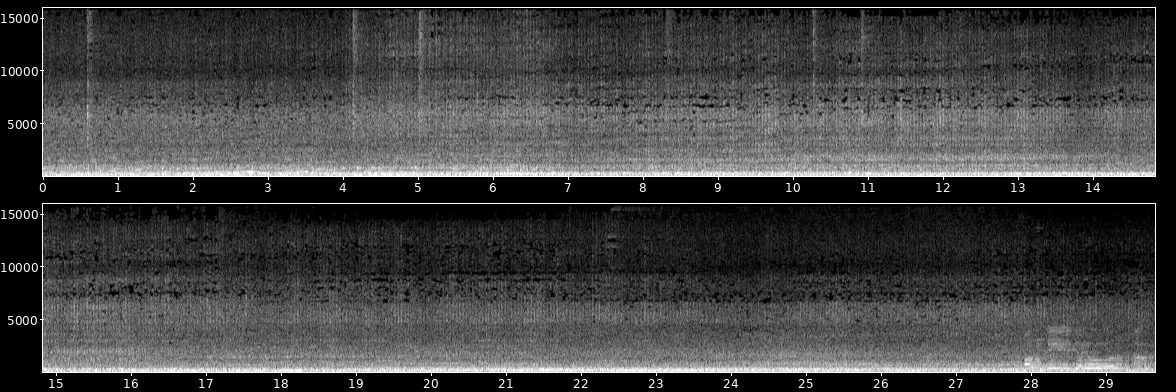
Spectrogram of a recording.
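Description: Diesel locomotive engine running, a loud, continuous low drone, with a steady hum holding through the second half.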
